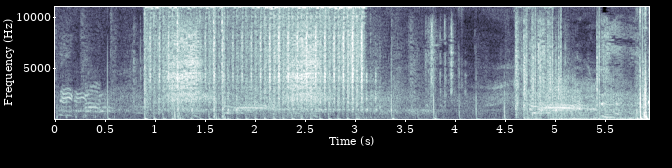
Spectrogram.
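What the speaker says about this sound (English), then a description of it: "I just got shot from the side, darn it" Rapid automatic gunfire from a Call of Duty Mobile match rattles in fast bursts, close and loud, with a sustained stretch of shots followed by scattered single cracks and further bursts amid game effects and some talk.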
